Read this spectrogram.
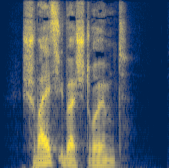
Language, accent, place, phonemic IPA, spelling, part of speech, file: German, Germany, Berlin, /ˈʃvaɪ̯sʔyːbɐˌʃtʁøːmt/, schweißüberströmt, adjective, De-schweißüberströmt.ogg
- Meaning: sweaty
